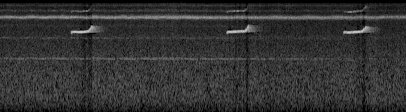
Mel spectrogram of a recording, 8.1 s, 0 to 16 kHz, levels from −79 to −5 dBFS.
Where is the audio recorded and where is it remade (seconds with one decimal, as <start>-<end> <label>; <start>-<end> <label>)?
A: 0.0-8.1 recorded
